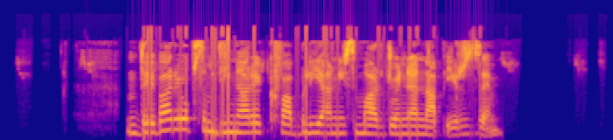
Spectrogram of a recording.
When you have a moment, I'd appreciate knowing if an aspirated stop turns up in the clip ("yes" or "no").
yes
